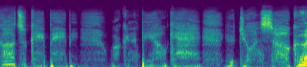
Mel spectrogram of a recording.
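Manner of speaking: hushed whisper, soothing; whispered comfort. Retold or imitated. Andre whispering to his strapped-down wife. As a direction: whisper to calm her down.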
